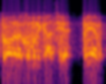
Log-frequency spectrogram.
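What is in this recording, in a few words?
Serbian chat; War Thunder; speech srb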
